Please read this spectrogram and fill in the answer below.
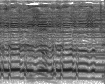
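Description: Two Black Sea kemençes (Karadeniz kemençesi, small three-string bowed fiddles) playing together: a quick, ornamented melody over a steady held drone note.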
